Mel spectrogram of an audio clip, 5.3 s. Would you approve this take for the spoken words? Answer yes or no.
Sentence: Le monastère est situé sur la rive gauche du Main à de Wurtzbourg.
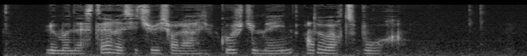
yes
